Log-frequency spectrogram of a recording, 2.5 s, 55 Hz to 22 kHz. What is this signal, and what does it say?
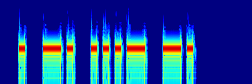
Morse code, heard as a keyed tone, about 20 wpm, 700 Hz. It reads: ENVN
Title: All Cut Numbers - 4-Digit 20wpm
